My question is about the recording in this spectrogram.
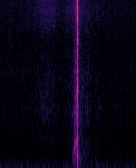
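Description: A single sharp click of a golf club striking the ball, about a second and a quarter in; otherwise near quiet.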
